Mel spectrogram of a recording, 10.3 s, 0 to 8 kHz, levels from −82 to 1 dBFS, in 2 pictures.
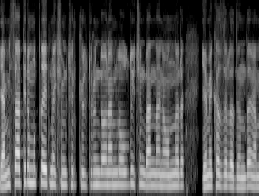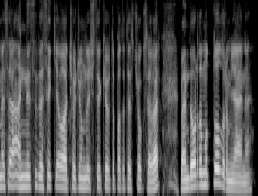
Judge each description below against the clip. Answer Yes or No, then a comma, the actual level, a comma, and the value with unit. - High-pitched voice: No, medium, 175 Hz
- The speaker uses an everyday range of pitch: Yes, average, 3.8 semitones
